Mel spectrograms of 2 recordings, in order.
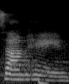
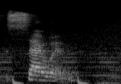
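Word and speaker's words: Samhain: the way it's spelled I understand why you guys pronounce it Sam Hayne but it's sewing SE okay and the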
